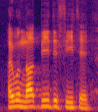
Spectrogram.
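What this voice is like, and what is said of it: Put-on accent, sounds like Arnold Schwarzenegger. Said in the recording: “she says this in her accent ... Well, that sounds like a man ... It's Arnold is coming back to me”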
